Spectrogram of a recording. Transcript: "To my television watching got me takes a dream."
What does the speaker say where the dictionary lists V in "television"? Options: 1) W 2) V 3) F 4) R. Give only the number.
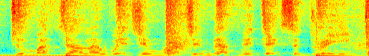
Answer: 1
